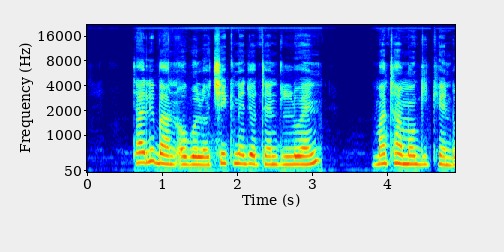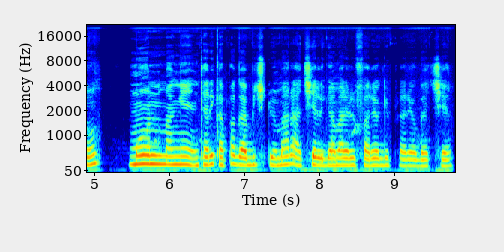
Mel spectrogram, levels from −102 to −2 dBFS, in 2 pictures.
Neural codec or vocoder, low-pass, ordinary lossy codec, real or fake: none; none; none; real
